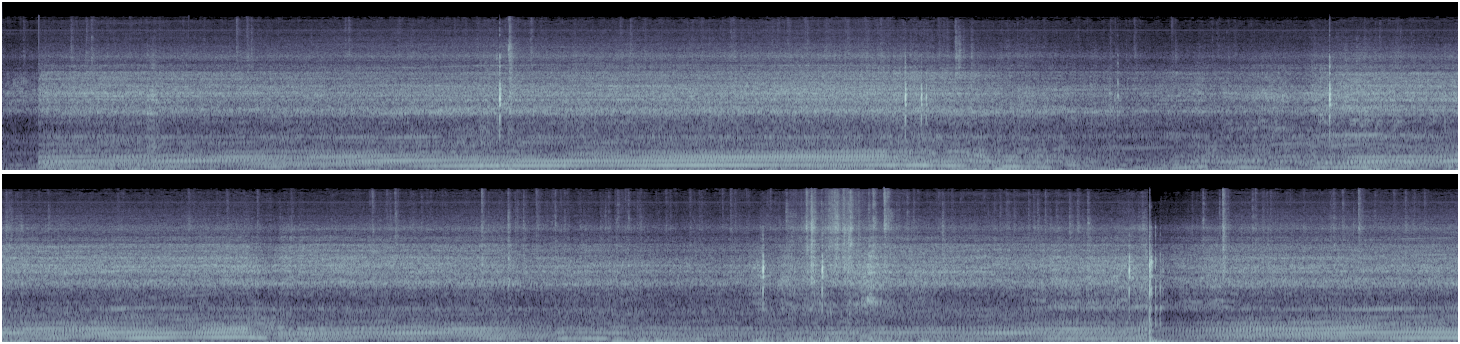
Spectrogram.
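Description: Skoda Fabia TDI rally car's turbodiesel engine heard from inside the stripped, caged cabin, pulling hard through the gears: the engine note climbs, then drops back at each upshift. It eases off about a third of the way in, then pulls up again, with a few short sharp knocks along the way.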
